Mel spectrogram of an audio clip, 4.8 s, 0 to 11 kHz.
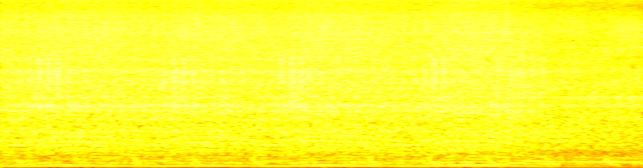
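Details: Nissan QG18DE engine revving: loose, uneven knock at roughly three to four per second over the engine noise; cause not yet pinned down.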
